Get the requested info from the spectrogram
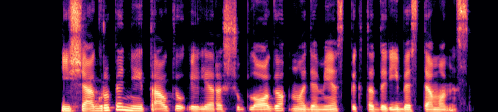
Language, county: Lithuanian, Vilnius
